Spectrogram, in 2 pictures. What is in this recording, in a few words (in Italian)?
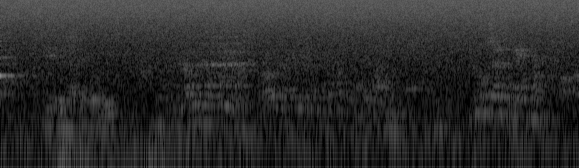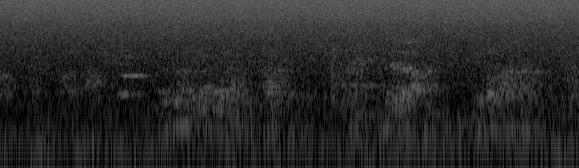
possibile voce straniera e respiro; Castello del Catajo-Battaglia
